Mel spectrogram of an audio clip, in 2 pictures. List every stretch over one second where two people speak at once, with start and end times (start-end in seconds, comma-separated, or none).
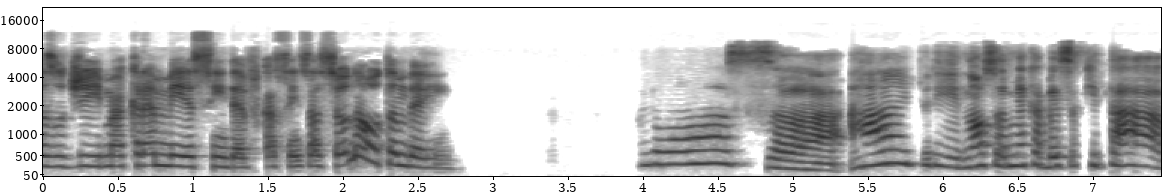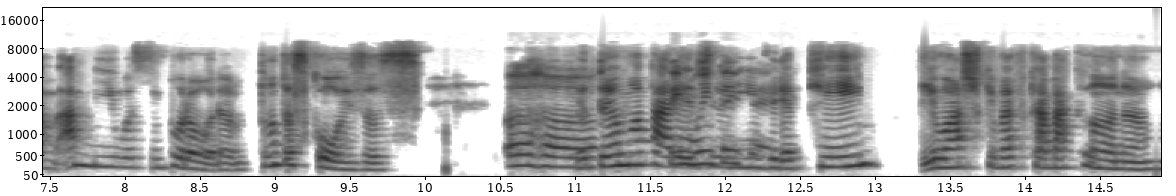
11.0-12.6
